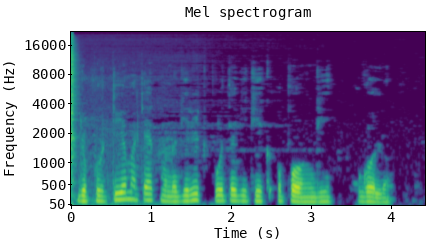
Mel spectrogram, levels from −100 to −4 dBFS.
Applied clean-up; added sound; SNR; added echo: classical method Wiener filter.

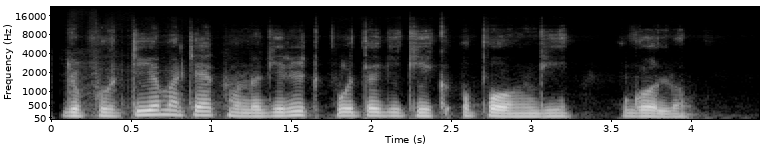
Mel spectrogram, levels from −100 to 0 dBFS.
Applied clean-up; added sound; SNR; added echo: neural mask model DeepFilterNet 3.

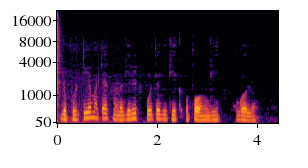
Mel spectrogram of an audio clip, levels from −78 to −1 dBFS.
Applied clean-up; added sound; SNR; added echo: classical method log-MMSE.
